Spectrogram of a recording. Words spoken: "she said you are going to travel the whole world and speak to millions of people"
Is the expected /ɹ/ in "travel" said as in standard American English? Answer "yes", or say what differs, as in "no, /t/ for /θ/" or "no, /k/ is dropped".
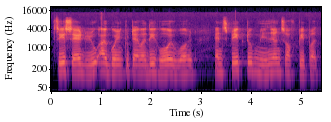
no, /ɹ/ is dropped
